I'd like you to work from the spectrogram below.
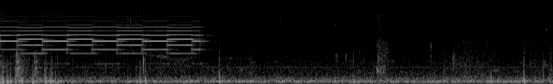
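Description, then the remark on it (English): A fire alarm, not set off by a real fire, blares in rapid, high-pitched electronic pulses for about two seconds, then cuts off, leaving a low background rumble and faint noises with no one speaking. “It's not a real fire alarm.”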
